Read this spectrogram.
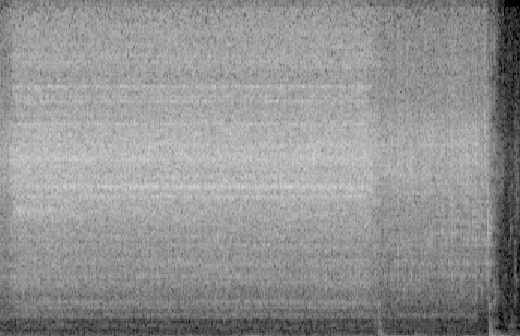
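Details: Bathroom sink drain after cleaning the stinky drain and reassembling the tailpipe; steady full rush of tap water draining away with no gurgle or backing up, flowing freely.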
